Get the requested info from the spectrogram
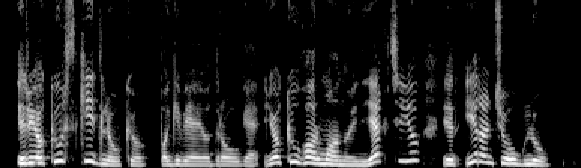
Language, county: Lithuanian, Šiauliai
